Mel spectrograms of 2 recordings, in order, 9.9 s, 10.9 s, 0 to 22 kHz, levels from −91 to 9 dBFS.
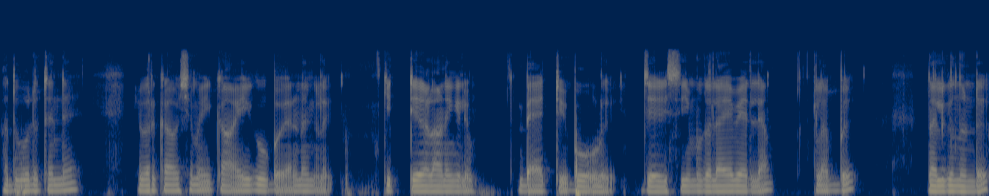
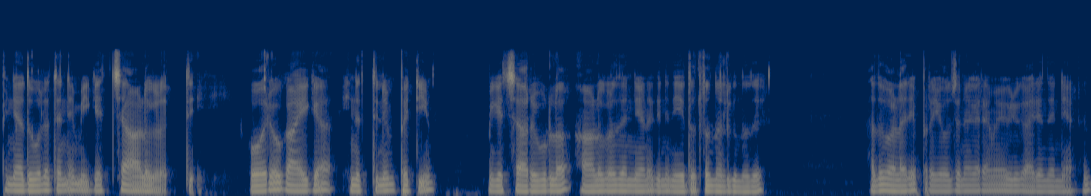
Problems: low volume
